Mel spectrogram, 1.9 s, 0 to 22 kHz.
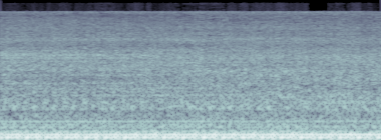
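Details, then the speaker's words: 2007 Dodge Ram 4.7L, stone cold, code P0507, throttle position at 0%: fast, steady idle with a smooth low drone that never drops; high idle from a vacuum leak, suspected at the back of the engine. "So we're at 0%, and it obviously can't go any lower than 0. So we must have a leak here somewhere."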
